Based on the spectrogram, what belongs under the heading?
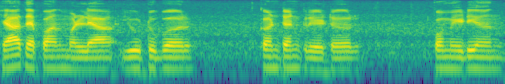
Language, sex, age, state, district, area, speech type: Goan Konkani, male, 18-30, Goa, Murmgao, rural, spontaneous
